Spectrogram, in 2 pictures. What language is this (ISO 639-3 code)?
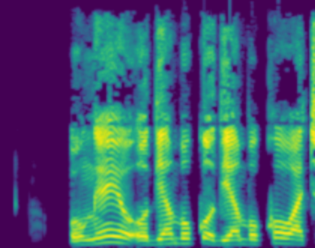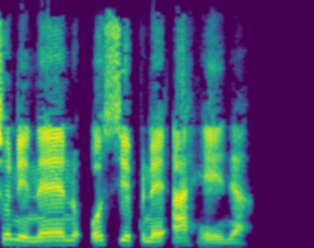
luo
